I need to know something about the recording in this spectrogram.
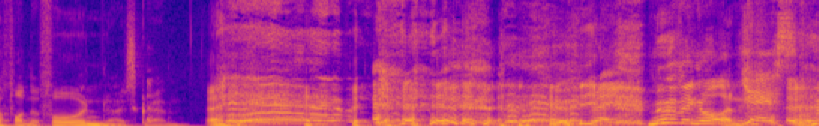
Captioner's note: laughs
